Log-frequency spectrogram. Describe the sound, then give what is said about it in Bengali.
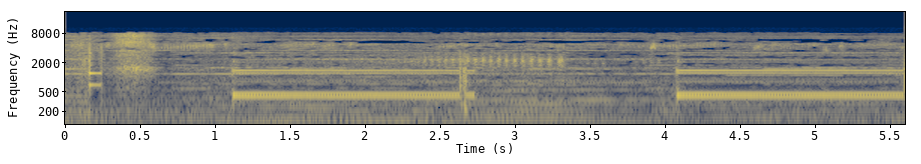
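An unanswered telephone call rings out as two long, steady ringback tones separated by a quieter gap, after a brief beep at the start. “না, phone ধরছে না কেন? আবার ডাক করি।”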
